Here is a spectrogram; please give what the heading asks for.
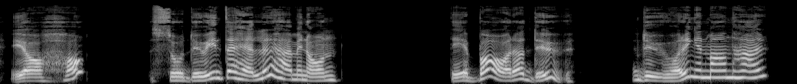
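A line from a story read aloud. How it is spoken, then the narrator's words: Hoarse shout across greenhouse. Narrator (Swedish): ropade hon hest tvärs över växthuset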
